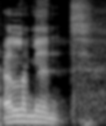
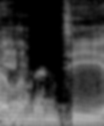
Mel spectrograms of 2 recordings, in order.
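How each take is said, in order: First: The name is said as one ordinary word. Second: The name is said as separate spelled letters. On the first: "just say element" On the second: "I always just wanna say the letters"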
